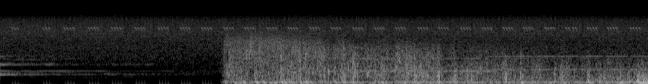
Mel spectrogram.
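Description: A sudden crack of thunder about two seconds in, rolling on as a deep rumble with heavy rain, after a few seconds of soft held music.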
